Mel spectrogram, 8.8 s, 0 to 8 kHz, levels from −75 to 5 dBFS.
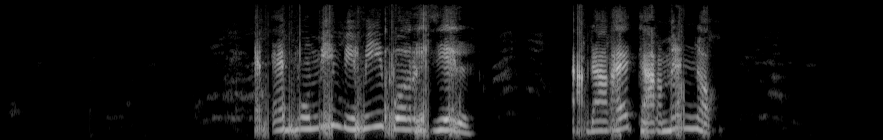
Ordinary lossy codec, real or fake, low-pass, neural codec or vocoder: MP3, 48 kbps; fake; 7.2 kHz; vocoder, 22.05 kHz, 80 mel bands, WaveNeXt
